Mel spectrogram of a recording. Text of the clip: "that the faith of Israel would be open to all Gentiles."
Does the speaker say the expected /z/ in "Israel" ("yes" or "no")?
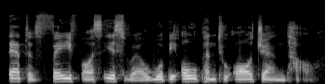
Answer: no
